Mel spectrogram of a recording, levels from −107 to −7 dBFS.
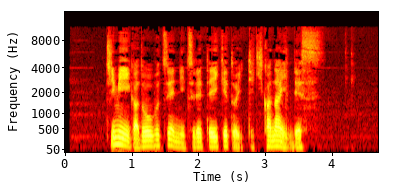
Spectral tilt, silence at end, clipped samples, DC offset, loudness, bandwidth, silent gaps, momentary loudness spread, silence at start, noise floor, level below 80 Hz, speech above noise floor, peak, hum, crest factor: -4.5 dB/octave; 0.85 s; under 0.1%; under 0.1%; -27 LUFS; 11.5 kHz; none; 10 LU; 0.6 s; -66 dBFS; -52 dBFS; 39 dB; -6 dBFS; none; 22 dB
